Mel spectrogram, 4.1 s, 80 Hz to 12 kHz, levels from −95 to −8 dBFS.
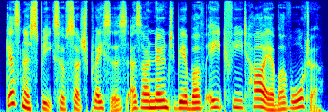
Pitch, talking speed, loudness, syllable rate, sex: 200 Hz, 235 wpm, -16 LUFS, 6.2 syllables/s, female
